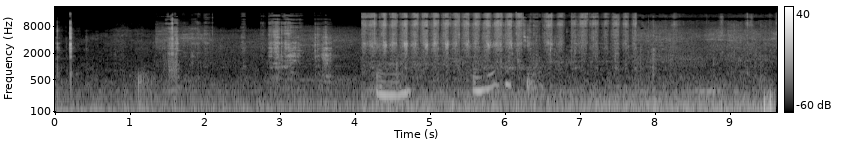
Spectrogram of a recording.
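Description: Cloth rag rubbing over the metal parts of an outboard's lower unit while they are cleaned, a fast run of rubbing strokes from about four seconds in. A few light metal clicks of pliers on the driveshaft come before it.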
